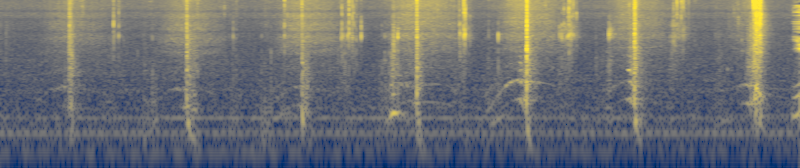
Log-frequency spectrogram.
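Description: Button whirligig on a looped string, spun back and forth by pulling and relaxing the string: it hums in pulses about once a second, each hum rising and falling in pitch as the button speeds up and reverses.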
